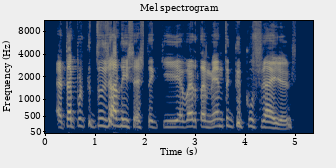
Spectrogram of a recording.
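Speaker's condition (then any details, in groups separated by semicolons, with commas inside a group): Cerebral palsy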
